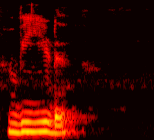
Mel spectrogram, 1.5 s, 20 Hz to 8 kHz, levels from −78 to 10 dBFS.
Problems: constant background noise, low volume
